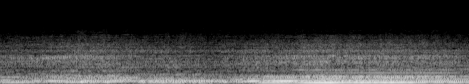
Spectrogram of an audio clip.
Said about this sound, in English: Then somebody enters the garage, eases into the car, and we start up. I get a look at the back of the driver's head.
